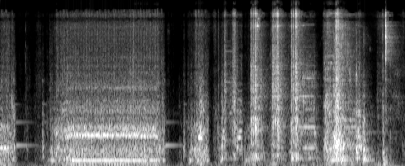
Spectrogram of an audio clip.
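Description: A sewing machine stitches binding onto a quilted box bag, giving a steady mechanical whir for about a second and a half, then a series of short, quieter stitching bursts with pauses between them, close and with no talk.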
